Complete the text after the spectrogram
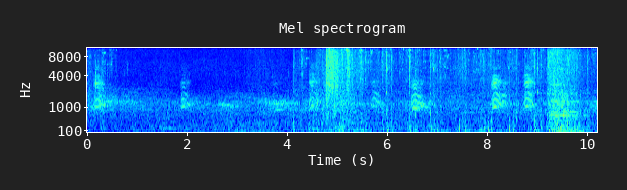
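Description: A horse gallops with hooves clattering on rock.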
